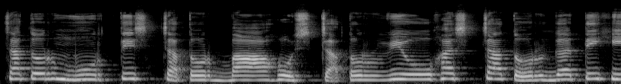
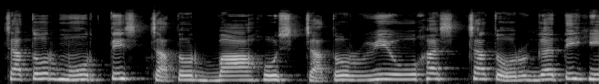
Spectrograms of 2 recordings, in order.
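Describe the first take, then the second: No difference in how they are said.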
